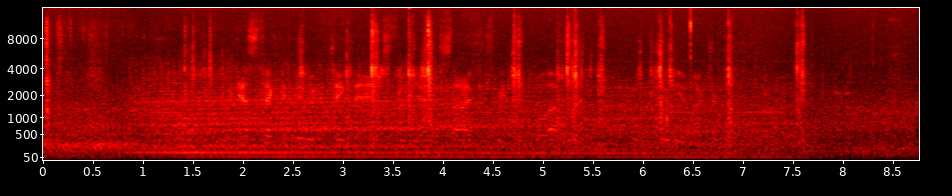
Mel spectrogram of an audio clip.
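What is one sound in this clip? An airplane drones overhead.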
